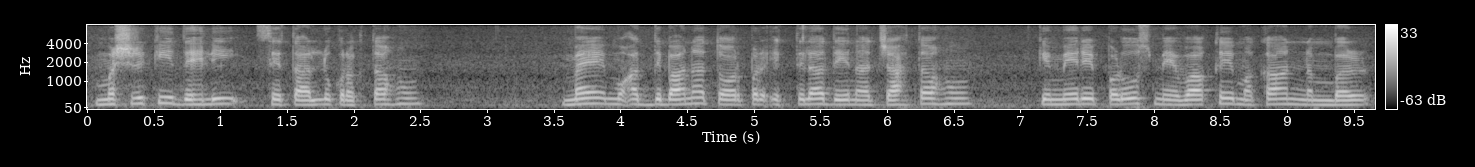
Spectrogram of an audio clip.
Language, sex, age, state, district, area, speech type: Urdu, male, 18-30, Delhi, North East Delhi, urban, spontaneous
